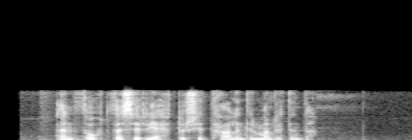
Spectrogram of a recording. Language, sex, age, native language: Icelandic, other, 40-49, Icelandic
